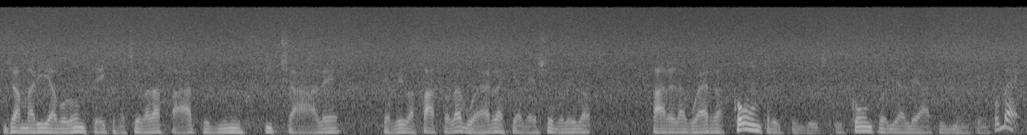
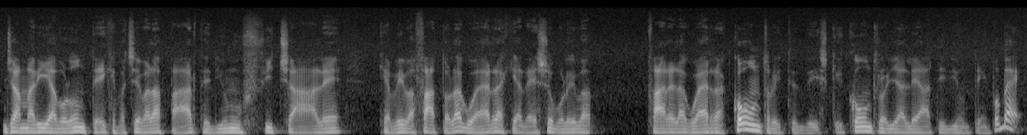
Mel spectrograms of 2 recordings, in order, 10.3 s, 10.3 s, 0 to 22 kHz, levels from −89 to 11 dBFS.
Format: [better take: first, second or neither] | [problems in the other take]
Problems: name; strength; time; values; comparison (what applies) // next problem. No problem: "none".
second | hiss; loud; throughout; 1 dB below the speech; faint in the second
